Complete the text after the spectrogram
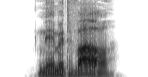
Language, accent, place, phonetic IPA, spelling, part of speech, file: German, Germany, Berlin, [ˌnɛːmət ˈvaːɐ̯], nähmet wahr, verb, De-nähmet wahr.ogg
- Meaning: second-person plural subjunctive II of wahrnehmen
